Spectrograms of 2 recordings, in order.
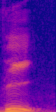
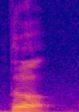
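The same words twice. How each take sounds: First: The vowel sounds like a long 'ee'. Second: The vowel sounds like a short 'uh'. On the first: It comes before a word starting with a vowel. "When uh, the noun starts with a vowel, then you are pronouncing it as the" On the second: It comes before a word starting with a consonant. "When the noun is a consonant, then you are pronouncing it as the"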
